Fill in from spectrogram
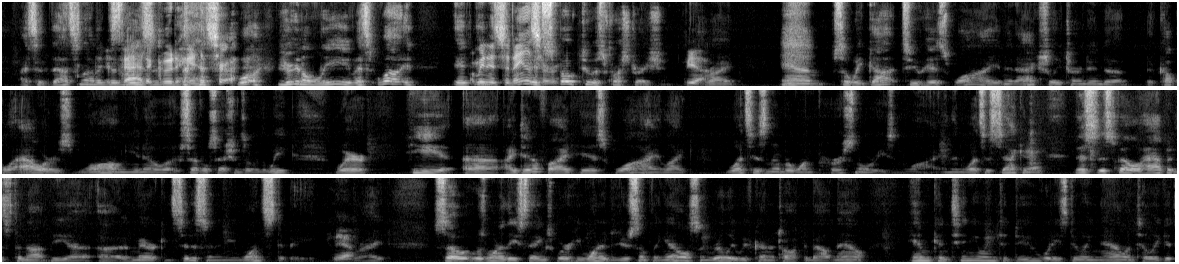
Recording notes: once again forgetting to use the good microphone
